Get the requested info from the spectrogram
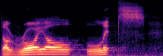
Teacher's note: get those ending sounds royal lips don't drop that s and be careful the l of royal goes into the l of lips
